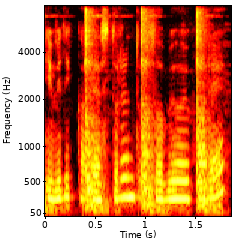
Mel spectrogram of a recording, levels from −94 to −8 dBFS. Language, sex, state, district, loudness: Chakma, female, Tripura, Dhalai, -21 LUFS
